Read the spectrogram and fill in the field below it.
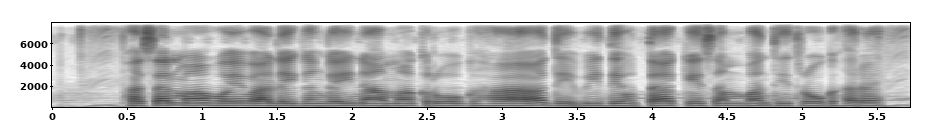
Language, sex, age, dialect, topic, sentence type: Chhattisgarhi, female, 31-35, Western/Budati/Khatahi, agriculture, statement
